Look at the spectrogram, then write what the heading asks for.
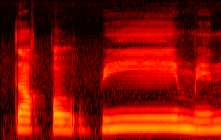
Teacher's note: تا پڑھی زبر قاف ساکن تق، واو پڑھی زیر یا ساکن وی تق وی، میم دو زیر من تقوی من۔ یہاں قاف حروف قلقلہ میں سے اس لیے اور موٹا بھی پڑھا جائے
